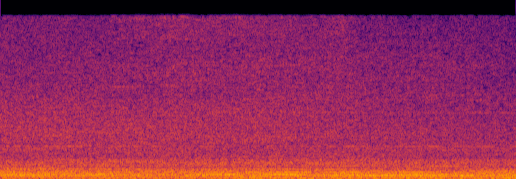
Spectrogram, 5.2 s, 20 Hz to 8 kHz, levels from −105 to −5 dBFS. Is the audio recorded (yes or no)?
yes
